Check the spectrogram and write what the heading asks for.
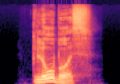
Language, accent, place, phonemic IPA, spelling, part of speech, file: German, Germany, Berlin, /ˈɡloːbʊs/, Globus, noun, De-Globus.ogg
- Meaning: globe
